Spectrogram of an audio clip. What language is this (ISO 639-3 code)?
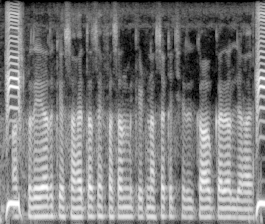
mag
